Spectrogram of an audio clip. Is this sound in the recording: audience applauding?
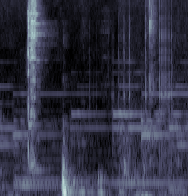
no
